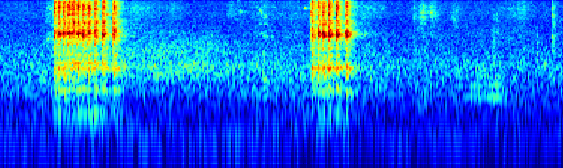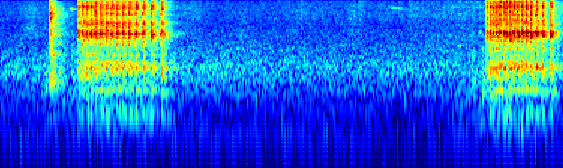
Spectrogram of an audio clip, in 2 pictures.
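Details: Wheels in the air with a manual steering rack: each turn of the wheel brings a short burst of notchy ratcheting and grating, then quiet; the strut top mount bearings are worn out.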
